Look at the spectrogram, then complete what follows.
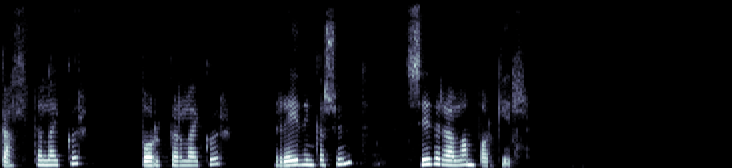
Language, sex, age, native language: Icelandic, female, 40-49, Icelandic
